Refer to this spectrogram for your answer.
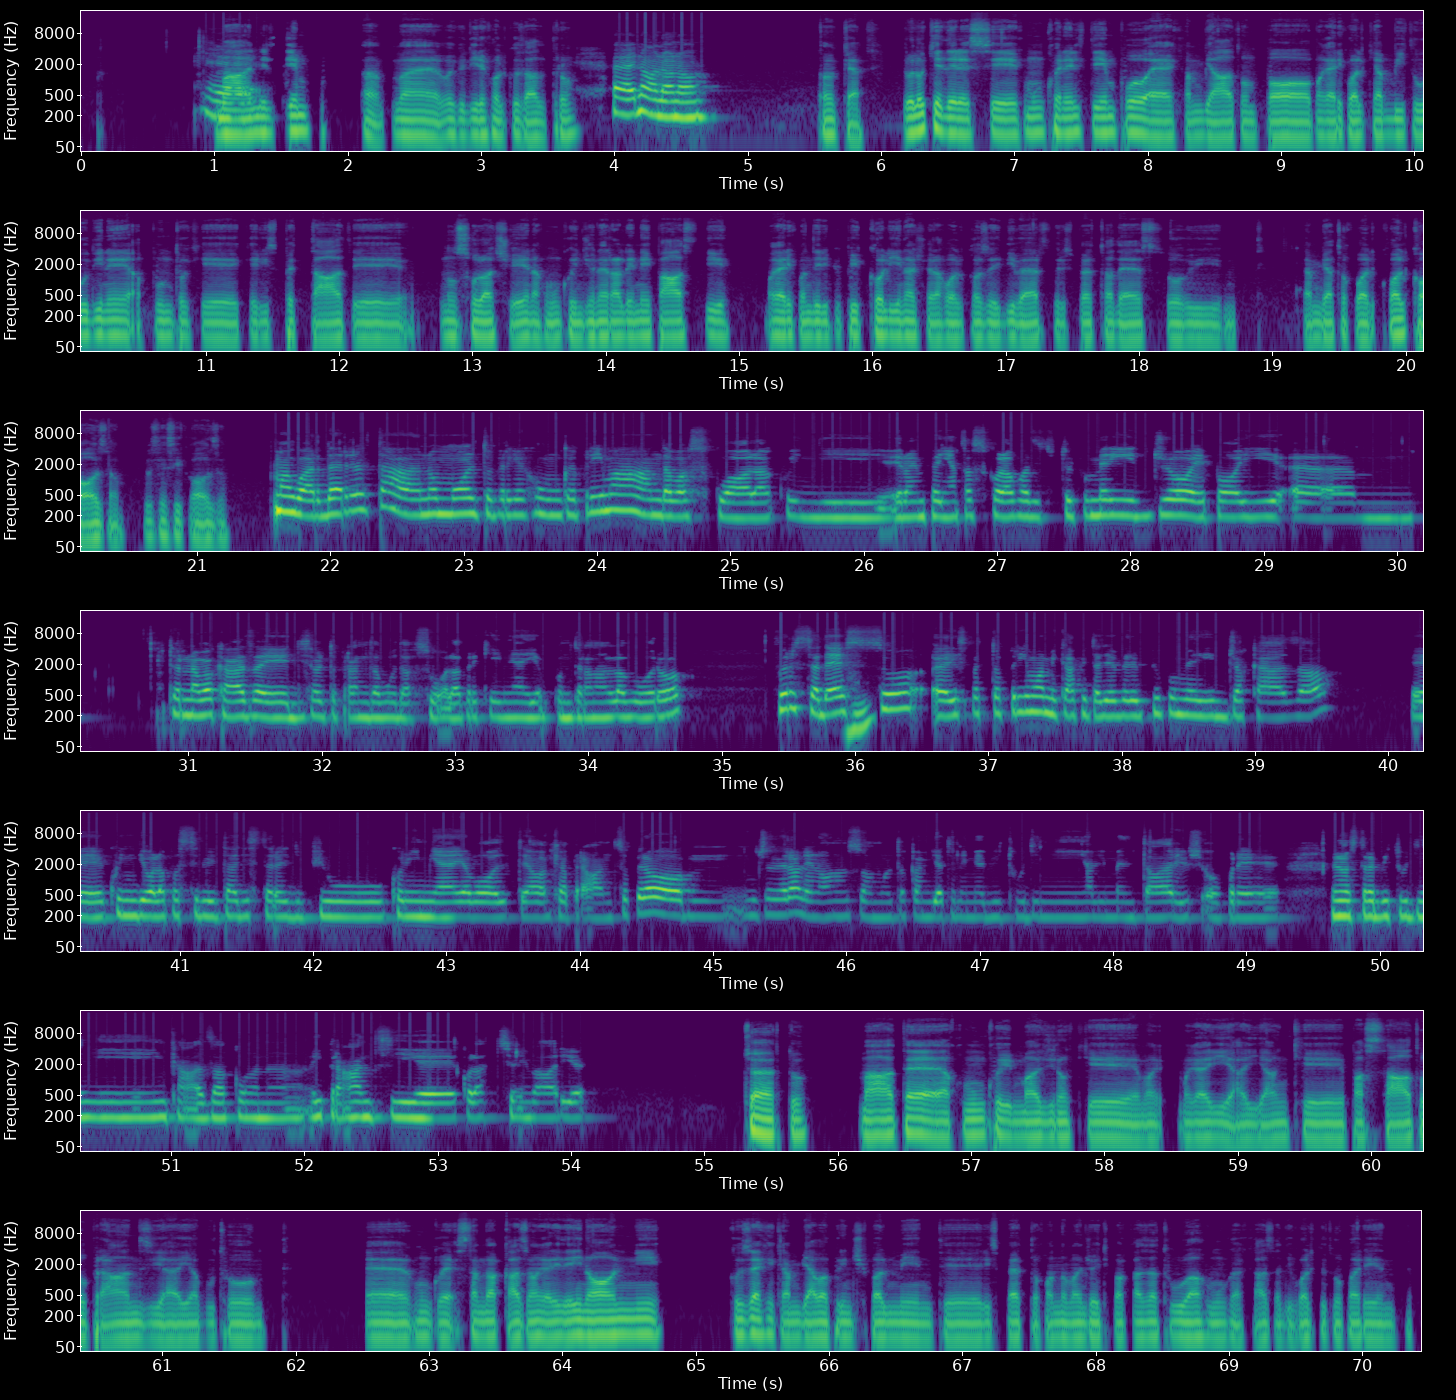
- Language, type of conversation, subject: Italian, podcast, Qual è il ruolo dei pasti in famiglia nella vostra vita quotidiana?
- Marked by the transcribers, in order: distorted speech; static; tapping; unintelligible speech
